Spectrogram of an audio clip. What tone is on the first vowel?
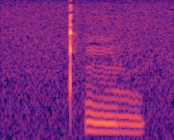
low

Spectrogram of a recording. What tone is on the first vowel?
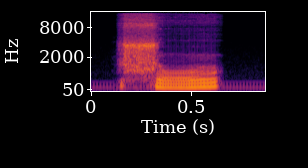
rising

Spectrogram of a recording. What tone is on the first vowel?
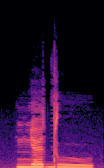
high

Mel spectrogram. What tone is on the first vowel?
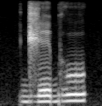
low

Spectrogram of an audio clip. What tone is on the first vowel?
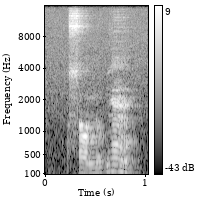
low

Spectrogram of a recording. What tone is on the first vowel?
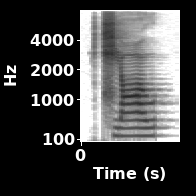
high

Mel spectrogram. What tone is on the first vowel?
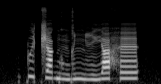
high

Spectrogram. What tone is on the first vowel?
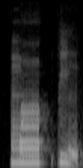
high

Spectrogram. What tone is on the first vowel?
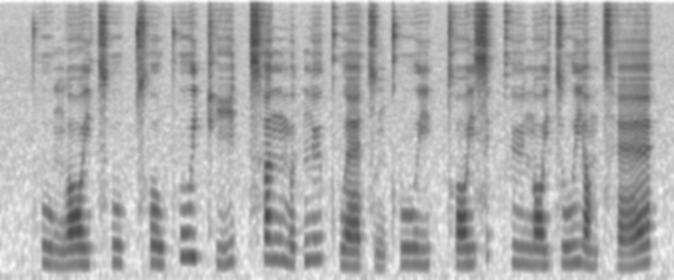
low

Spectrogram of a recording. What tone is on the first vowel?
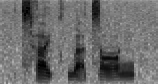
falling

